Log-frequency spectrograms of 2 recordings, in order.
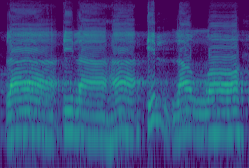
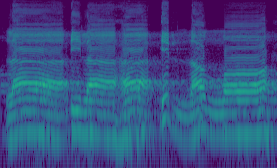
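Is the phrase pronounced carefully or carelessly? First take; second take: carefully; carefully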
